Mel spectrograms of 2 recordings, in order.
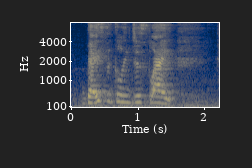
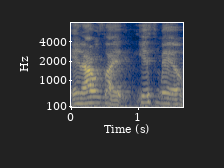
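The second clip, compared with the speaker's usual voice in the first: ordinary delivery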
